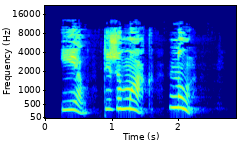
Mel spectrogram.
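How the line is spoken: Squeak. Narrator (Russian): пискнул Тиин

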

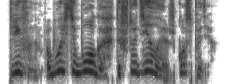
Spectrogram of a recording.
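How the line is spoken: Choked mumbling. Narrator (Russian): Дмитрий Плотников удушливо забормотал

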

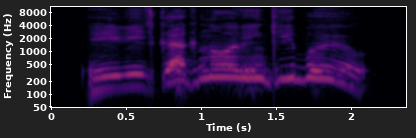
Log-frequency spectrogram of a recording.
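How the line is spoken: Anguished howl. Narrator (Russian): взвыл за спиной детектив

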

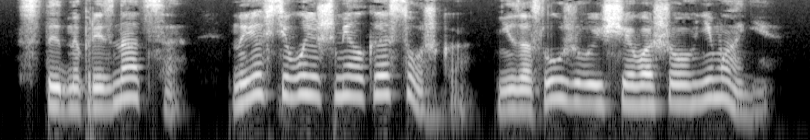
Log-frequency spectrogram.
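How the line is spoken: Calm. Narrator (Russian): Он спокойно произнес

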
